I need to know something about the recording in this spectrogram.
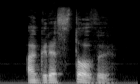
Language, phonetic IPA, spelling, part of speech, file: Polish, [ˌaɡrɛˈstɔvɨ], agrestowy, adjective, Pl-agrestowy.ogg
